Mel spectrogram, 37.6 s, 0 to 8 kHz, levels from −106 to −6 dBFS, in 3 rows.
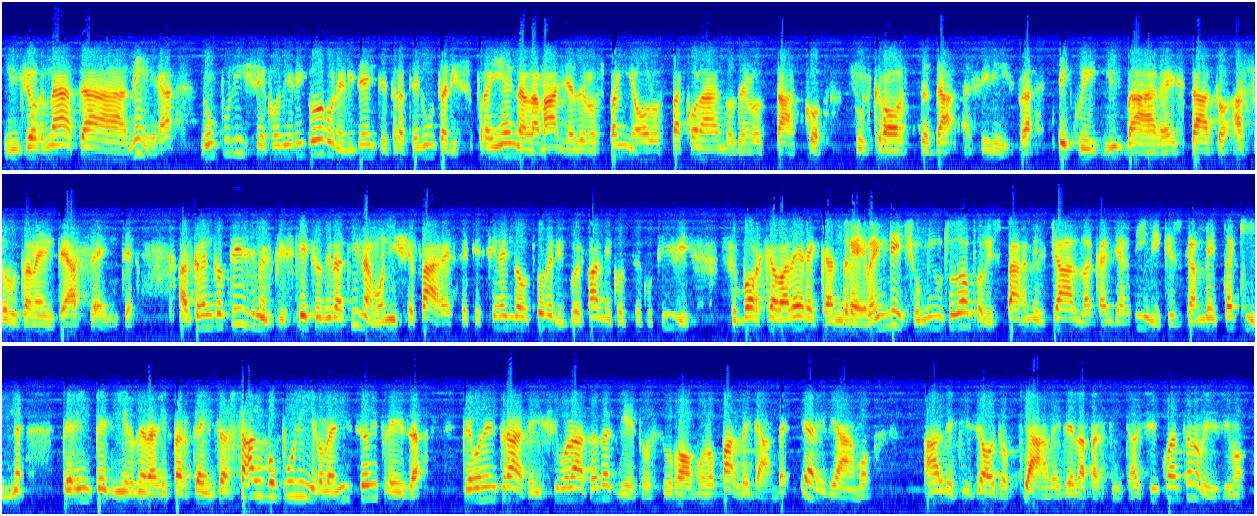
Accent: native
